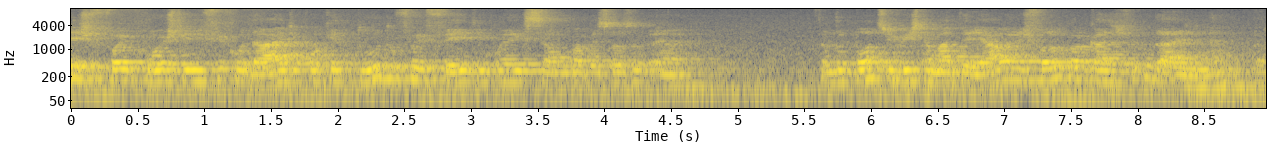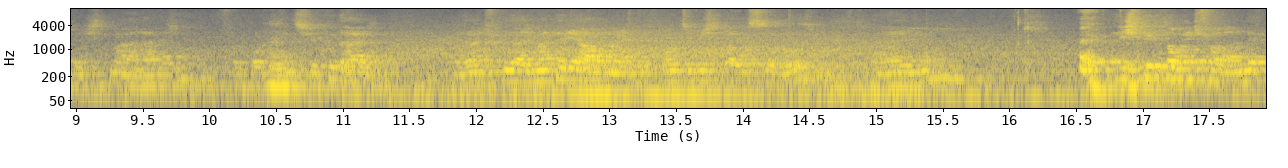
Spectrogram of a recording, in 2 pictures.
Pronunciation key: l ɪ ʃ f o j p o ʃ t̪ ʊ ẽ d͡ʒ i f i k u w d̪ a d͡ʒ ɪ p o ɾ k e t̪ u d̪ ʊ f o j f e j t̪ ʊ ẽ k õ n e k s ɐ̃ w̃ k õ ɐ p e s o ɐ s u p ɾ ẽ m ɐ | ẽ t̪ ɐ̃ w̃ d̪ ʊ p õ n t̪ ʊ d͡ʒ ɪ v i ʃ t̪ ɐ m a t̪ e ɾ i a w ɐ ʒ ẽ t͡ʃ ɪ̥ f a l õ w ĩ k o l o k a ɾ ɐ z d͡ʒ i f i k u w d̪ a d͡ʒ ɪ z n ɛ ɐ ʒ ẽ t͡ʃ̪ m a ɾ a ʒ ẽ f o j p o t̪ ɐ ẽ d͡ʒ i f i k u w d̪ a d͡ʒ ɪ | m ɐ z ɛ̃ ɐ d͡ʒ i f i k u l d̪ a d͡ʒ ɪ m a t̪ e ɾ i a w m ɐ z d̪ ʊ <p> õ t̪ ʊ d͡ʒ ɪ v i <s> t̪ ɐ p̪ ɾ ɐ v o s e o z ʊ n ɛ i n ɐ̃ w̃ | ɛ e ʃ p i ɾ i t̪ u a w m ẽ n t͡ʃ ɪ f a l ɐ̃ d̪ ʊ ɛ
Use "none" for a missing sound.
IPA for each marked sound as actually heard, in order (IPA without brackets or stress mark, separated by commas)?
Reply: p, ʃ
